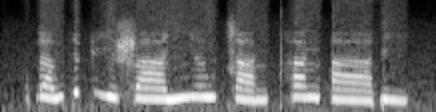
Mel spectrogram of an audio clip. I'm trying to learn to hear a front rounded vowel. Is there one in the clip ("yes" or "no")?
no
